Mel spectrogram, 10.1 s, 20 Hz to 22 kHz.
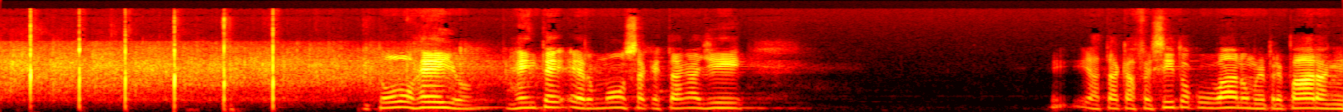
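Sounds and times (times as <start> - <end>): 
audience applause: 0.0 - 4.1
one pair of hands clapping loudly in a slow even rhythm: 0.0 - 4.1
speech: 2.7 - 5.8, 8.1 - 10.0.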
